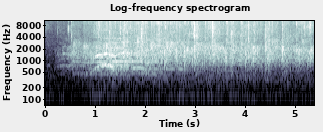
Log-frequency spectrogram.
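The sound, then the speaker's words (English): An audience claps at an evening church service. The applause swells over the first second into a dense, steady roar of many hands that holds to the end. “If you're happy to see yourself here, you can clap better than that.”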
